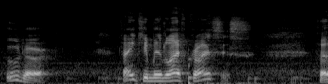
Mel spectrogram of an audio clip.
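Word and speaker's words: Ujdur: Jerry Ogier, what's it? The J is silent. Udor. Sounds like the guy from Game of Thrones. Hodor.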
